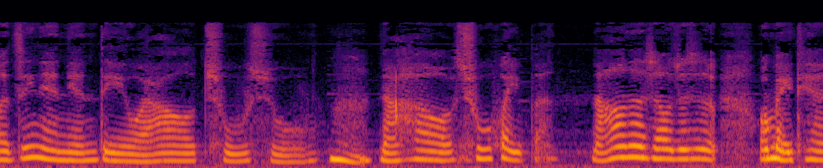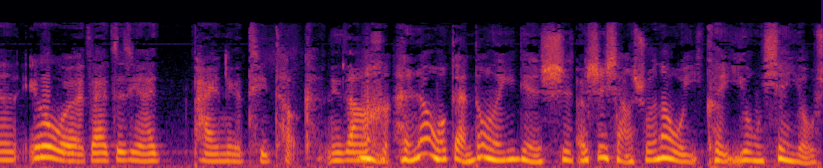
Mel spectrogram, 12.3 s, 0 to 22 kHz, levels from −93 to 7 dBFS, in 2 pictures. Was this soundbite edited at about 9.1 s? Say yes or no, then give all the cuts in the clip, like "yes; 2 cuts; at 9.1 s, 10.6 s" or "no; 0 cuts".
yes; 2 cuts; at 9.1 s, 10.5 s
